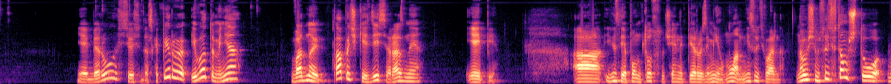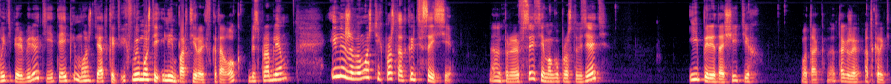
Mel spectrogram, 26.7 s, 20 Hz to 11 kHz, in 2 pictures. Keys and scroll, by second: 1.9 super+v.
